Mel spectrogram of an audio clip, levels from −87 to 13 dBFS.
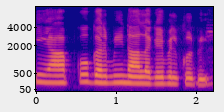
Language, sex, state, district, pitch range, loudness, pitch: Hindi, female, Bihar, Begusarai, 185-215 Hz, -21 LUFS, 205 Hz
